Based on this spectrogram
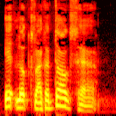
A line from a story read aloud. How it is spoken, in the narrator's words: exclaiming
